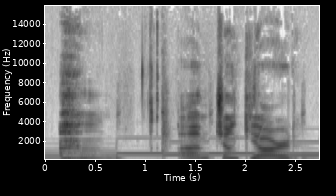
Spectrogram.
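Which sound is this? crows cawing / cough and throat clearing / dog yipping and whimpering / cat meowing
cough and throat clearing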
